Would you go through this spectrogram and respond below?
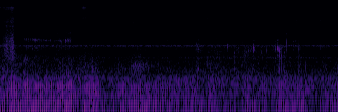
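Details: Stomach noise of a cat, a low grainy throb of rapid pulses that is loudest in the first seconds, then settles into a softer, even rumble.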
